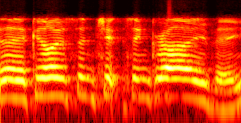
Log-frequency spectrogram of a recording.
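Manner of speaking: very high Brummie accent, gravy drawn out. Showing how you'd sound if you were from Birmingham, in a Birmingham accent. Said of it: "If I was from Birmingham, I'd sound like that".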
